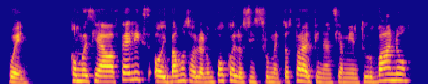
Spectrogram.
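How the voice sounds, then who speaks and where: A woman speaks at a fairly quick pace. Her pitch sits in the medium range and varies in an ordinary way. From Colombia. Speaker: urban planning expert, speaker. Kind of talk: lecture. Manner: fast.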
